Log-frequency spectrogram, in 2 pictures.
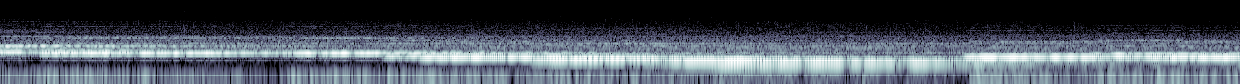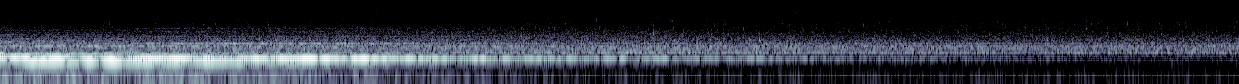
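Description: Slow Native American flute melody of long held notes, gliding down then rising and falling again, fading out about two-thirds of the way through. A steady wash of running water continues underneath and is left alone after the flute fades.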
